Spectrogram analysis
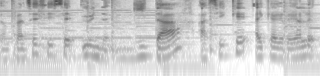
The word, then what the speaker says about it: guitare: Ahora, si delante de esa E, I o Y queremos que se pronuncie como la G española, que les recuerdo es G, entonces hay que agregarle una U. Veamos un ejemplo para que lo entiendan bien. Une guitare, una guitarra. Une guitare, así se pronuncia en francés. Si no estuviera esa U, aquí entre la G y la I, se diría une guitare. Une guitare, lo cual es incorrecto.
